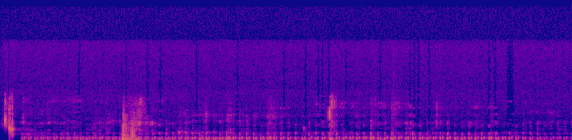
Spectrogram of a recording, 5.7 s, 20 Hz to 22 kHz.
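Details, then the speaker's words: Chickadee heartbeat recorded with a cell phone voice recorder held against the bird's back while it was being banded: a very fast, even buzz, about 877 beats per minute; rapid heartbeat. "that's a chickadee's heartbeat david sidley was watching a chickadee get banded and he put his cell phone record on record on voice recorder against the chickadee's back and recorded that"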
